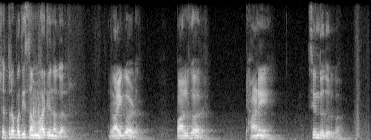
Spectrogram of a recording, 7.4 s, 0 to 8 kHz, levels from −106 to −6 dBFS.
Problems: constant background noise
